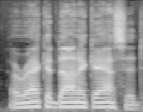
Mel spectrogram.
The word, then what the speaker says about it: arachidonic acid: Arachidonic acid.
